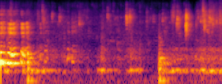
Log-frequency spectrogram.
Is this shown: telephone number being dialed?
no

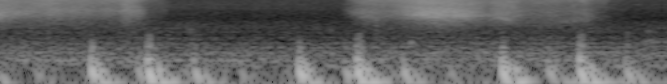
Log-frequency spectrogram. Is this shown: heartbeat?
yes

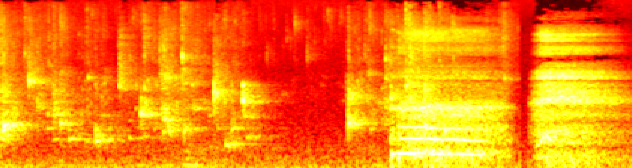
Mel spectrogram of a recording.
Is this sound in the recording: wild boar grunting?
no

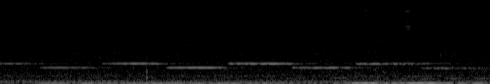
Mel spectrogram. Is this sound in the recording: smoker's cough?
no

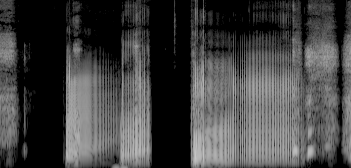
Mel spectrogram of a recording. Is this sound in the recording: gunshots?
no

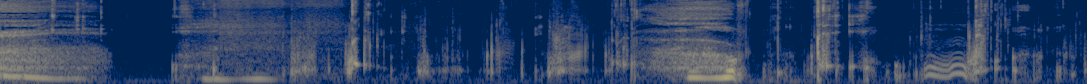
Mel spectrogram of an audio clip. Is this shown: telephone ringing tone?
no

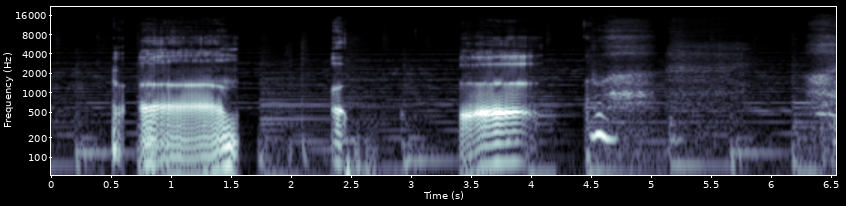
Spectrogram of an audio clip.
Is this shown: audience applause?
no

